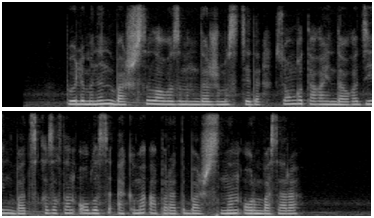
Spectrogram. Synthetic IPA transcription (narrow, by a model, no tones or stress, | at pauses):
b̥ɵlɪmɪnɪŋbɑsʃə̥səlˠɑwɑzəmənd̪ɑʒʊməsɪ̥t̪e̞d̪ɪso̞ɴʁət̪ʰɑʁɑjənd̪ɑwʁɑd̪e̞jɪnbɑt̪ə̥sqʰɑzɑqst̪ɑnwo̞blˠəsəʔækʲɪmɪʔɑqpɑɾɑt̪əbɑsʃə̥sənəɴwʔo̞ɾənbɑsɑɾə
